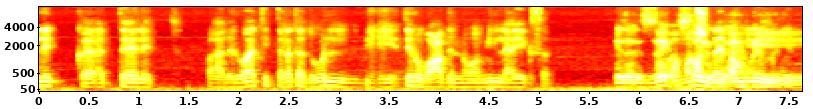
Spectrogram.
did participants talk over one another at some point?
Yes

